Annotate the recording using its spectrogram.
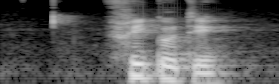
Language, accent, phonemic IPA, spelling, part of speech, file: French, France, /fʁi.kɔ.te/, fricoter, verb, LL-Q150 (fra)-fricoter.wav
- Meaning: 1. to cook a stew 2. to flirt, knock about (with)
